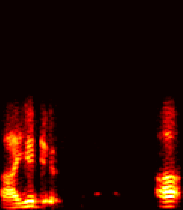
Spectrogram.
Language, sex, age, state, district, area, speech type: Kashmiri, male, 45-60, Jammu and Kashmir, Ganderbal, rural, conversation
